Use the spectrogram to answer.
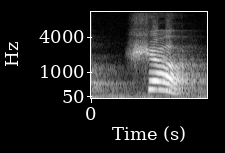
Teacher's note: इसका उच्चारण हम तालु से करते हैं, और उसको तालु मतलब ऊपर, जो दांत के ऊपर जो जगह है, जैसे देखो श, जीभ को थोड़ा सा मोड़ो और बोलो श।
